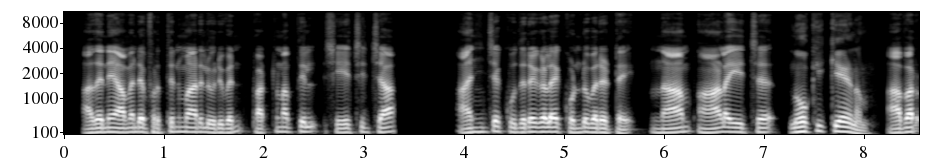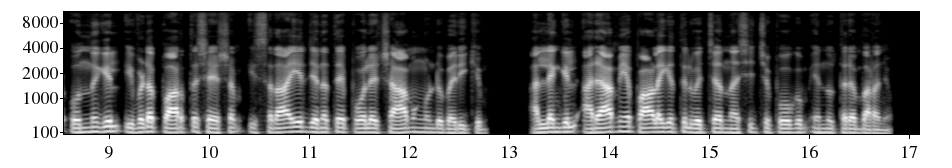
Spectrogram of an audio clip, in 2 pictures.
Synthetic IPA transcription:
ɐðine̞ɐʋɐnde̞frɨt̪ːɐnmaːɾilo̞ɾuʋɐnpɐʈːɐɳɐt̪ːilɕe̞ːʂit͡ɕːɐ | ɐ̰ɲd͡ʑɐkuðiɾɐɣɐɭe̞ko̞ɳɖuʋɐɾɐʈːe̞ | naːmaːɭɐjɐt͡ɕːɨno̞ːkːikʲːe̞ːɳɐ̰mɐʋɐro̞nːiŋɡiliʋiɽe̞pːaːrt̪ːɐɕe̞ːʂɐmisraːje̞ːld͡ʑenɐt̪ːe̞pːo̞ːle̞ʂaːmɐmko̞ɳɖɨpɐɾikʲːum | ɐ̰lːe̞ŋɡilɐɾaːmijɐpaːɭɐjɐt̪ːilʋet͡ɕːɨnɐɕit͡ɕːupo̞ːɣume̞nːut̪ːɐɾɐmpɐrɐɲːu

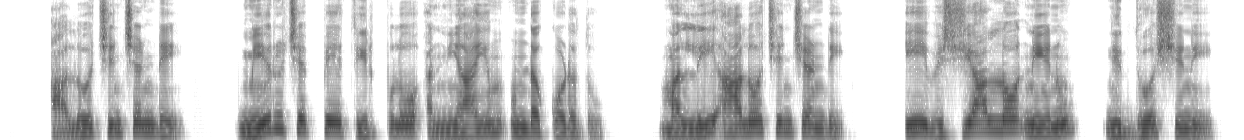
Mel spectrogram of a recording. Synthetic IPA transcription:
a̰ːlo̞ːt͡ʃiɲt͡ʃɐɳɖi | miːɾut͡ʃepːe̞ːt̪iːɾpulo̞ːʔɐnjaːjɐmuɳɖɐkuːɽɐd̪u | mɐɭːiːʔaːlo̞ːt͡ʃiɲt͡ʃɐɳɖi | iːʋiʂɐjaːlːo̞ːne̞ːnu | niɾd̪ʱo̞ːʂinḭ

